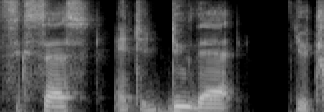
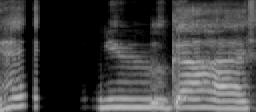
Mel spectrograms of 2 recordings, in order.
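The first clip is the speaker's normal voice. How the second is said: very high, shrill, loud yelled call; 14 semitones higher than usual. Retelling how she called everyone from the kitchen, retelling a loud yell. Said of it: "she would yell it really loud".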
